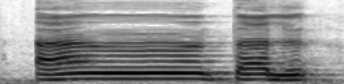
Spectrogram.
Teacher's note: نون ساکن ہے اخفا کرنا ہے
